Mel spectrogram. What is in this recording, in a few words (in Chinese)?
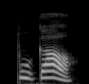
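"布告", Chinese; HSK6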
